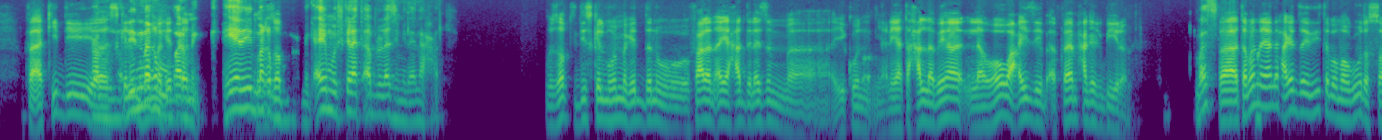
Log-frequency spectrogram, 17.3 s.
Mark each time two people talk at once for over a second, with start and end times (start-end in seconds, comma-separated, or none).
1.2-2.5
